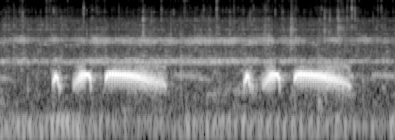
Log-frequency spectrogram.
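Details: Lure recording of a spotted dove: two full phrases of paired short coos and a long, gently falling final coo, with a steady low hum beneath.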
